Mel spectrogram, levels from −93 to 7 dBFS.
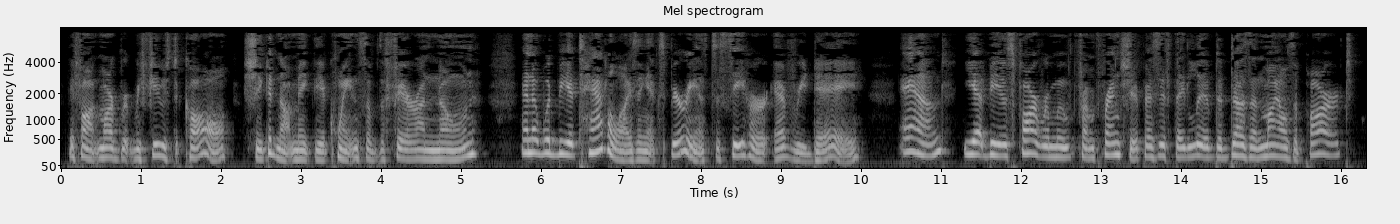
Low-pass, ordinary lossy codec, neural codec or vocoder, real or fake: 7.2 kHz; MP3, 32 kbps; vocoder, 44.1 kHz, 128 mel bands every 512 samples, BigVGAN v2; fake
